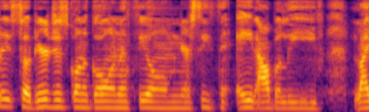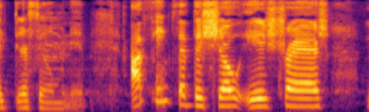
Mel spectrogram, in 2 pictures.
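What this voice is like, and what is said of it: Strong natural accent coming through. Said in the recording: “I'm talking real ratchet today. Like, my accent is really, really coming out.”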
